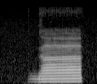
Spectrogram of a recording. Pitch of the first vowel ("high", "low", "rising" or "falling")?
high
